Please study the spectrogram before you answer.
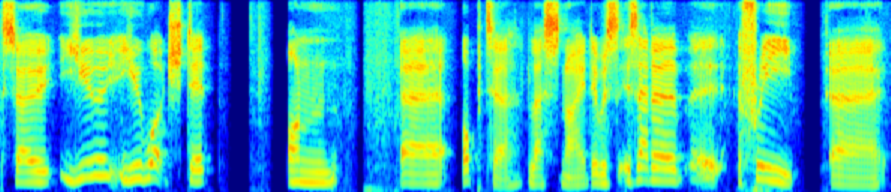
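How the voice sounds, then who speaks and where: A man's voice: a little high, lively intonation, takes it slowly, fairly bright tone, dry recording. A middle-aged man hosting a podcast over a call, chatting casually in a rambling, hesitant way with many fillers. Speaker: podcast host. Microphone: call audio.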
